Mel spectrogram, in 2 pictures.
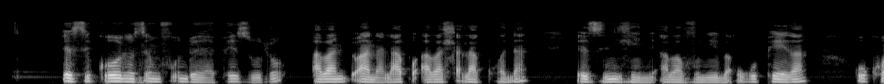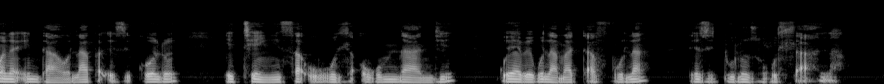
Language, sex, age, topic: North Ndebele, female, 36-49, education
